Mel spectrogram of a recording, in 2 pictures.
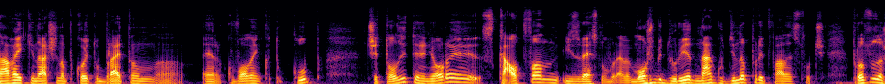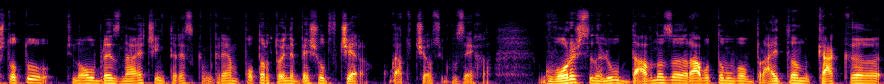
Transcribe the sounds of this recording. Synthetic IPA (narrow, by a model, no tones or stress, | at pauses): navɐjkʲinat͡ʃinəpo̥kɔjt̪ʊbɾa̰jt̪ən̰ | ɛ̰ɾɐkovɔd̪ɛnkɐ̥t̪ɔ̥klˠup | t͡ʃɛt̪ɔzit̪ɾɛnʲɔɾɛska̰lˠt̪vənizvɛsnovɾɛ̰mɛmɔʒɛbid̪ʊɾiɛd̪naɡod̪inəpɾɛit̪ovad̪ɐɛslˠut͡ʃi̥pɾʔɔst̪ʊzɐʃt̪ɔt̪ot̪inoɡʊd̪obɾɛznaɛʃt͡ʃɛint̪ɛɾɛskɐmɡɾɛɐmpɔt̪əɾt̪ɔjnɛbɛʃɛot̪ft͡ʃɛ̰ɾə̰koɡa̰t̪o̥t͡ʃɛ̰o̰siɡovzɛ̰xə̰ɡovɔɾɛʃsɛnɐliod̪ːa̰vnəzɐɾabot̪əmʊvɐvbɾa̰jt̪ənkak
